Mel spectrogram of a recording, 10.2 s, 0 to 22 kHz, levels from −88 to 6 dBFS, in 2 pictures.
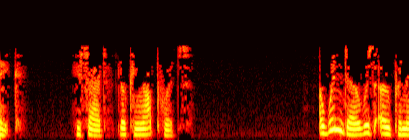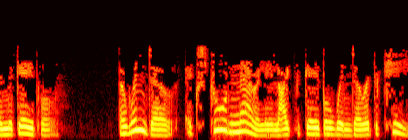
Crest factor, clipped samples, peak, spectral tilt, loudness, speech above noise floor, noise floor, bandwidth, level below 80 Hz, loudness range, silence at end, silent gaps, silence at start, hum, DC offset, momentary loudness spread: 14 dB; under 0.1%; 0 dBFS; -6 dB/octave; -13 LUFS; 57 dB; -69 dBFS; 5.8 kHz; -56 dBFS; 8 LU; 0 s; none; 0 s; none; under 0.1%; 14 LU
